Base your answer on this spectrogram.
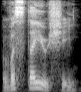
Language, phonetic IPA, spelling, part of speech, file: Russian, [vəsːtɐˈjʉɕːɪj], восстающий, verb, Ru-восстающий.ogg
- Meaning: present active imperfective participle of восстава́ть (vosstavátʹ)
